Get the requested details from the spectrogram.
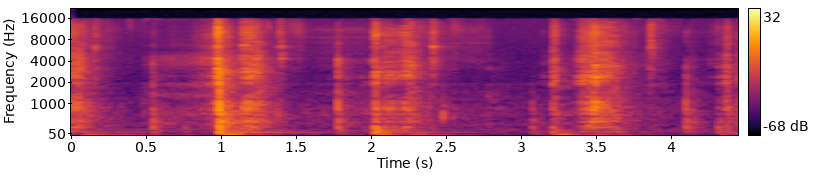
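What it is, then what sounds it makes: Wooden spoon blank being carved. A steel hook knife scrapes and cuts into the bowl of a solid light-wood spoon blank with a curved handle, held up in the hand. The result is an irregular series of short, rasping, woody scrapes and sharper cutting strokes, each fading quickly, with a low body under faint high hiss.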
